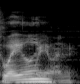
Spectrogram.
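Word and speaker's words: Whalin: certain how do you how you say his name justin whalen wallin yes it's waylon that's how i've always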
